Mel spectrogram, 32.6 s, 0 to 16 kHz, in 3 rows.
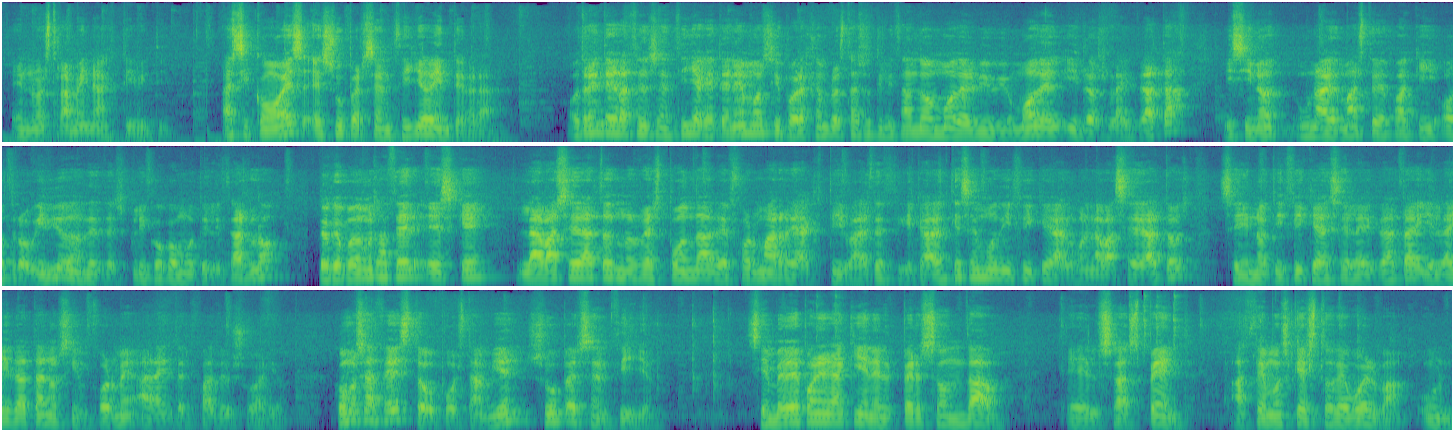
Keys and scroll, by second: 31.3 Delete.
